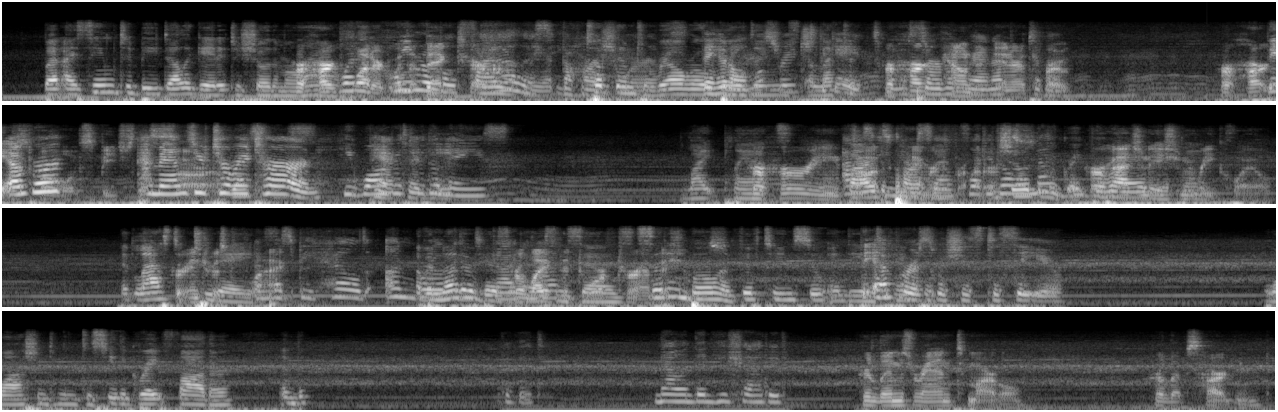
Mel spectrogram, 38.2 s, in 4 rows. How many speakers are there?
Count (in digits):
4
